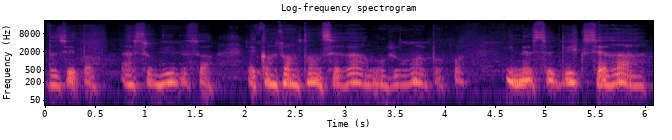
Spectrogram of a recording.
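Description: A woman's voice: on the low side, steady tone, normal speed, creaky, breathy edge. An elderly woman in a nursing home room chatting tenderly with a visitor, rambling and humming old songs. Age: older. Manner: calls the listener "my little heart" constantly, rambling and tender; hums and half-sings old songs softly. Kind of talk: casual chat with a visitor.

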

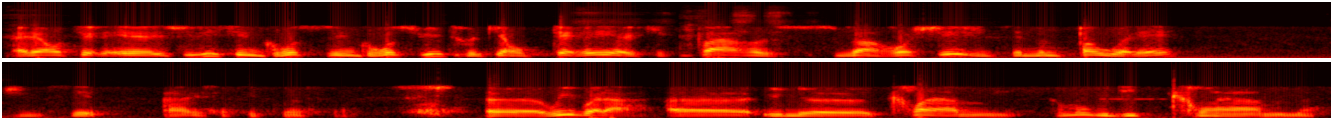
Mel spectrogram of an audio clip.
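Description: A man calls in to a radio show and stays in character as an explorer inside a video game. He sounds hesitant and distracted, often breaking off to comment on what he sees. His voice is low and husky, and it comes through a tinny, dry phone line. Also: normal speed, no room sound.

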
